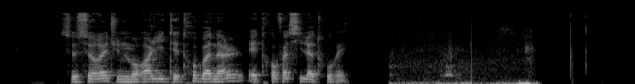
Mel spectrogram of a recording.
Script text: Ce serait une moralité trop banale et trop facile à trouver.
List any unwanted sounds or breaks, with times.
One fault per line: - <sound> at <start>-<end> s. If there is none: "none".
- bark at 3.9-5.4 s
